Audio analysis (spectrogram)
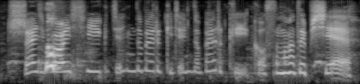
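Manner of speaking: high sing-song pet voice. Real, not acted. High pet talk to dog.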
